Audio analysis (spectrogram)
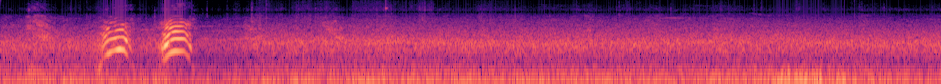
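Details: Cocker Spaniels Daisy and Piper whizzing: two quick high yips with bright harmonics in close succession, then only a low background hum.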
